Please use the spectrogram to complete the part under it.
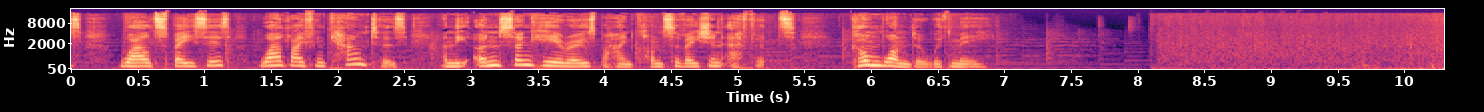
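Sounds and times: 
speech: 0.0s - 7.0s
rain tapping on a teepee: 8.1s - 10.2s.

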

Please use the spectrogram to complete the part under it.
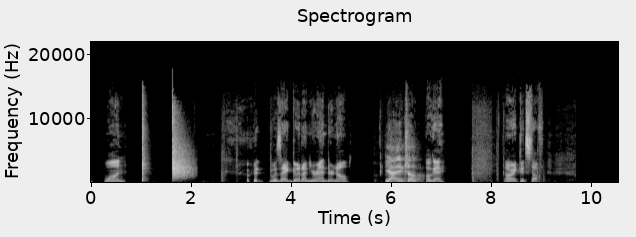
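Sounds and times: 
speech: 0.3s - 0.8s, 3.1s - 5.2s, 5.8s - 9.2s
hand clap for recording sync: 1.0s - 2.2s.

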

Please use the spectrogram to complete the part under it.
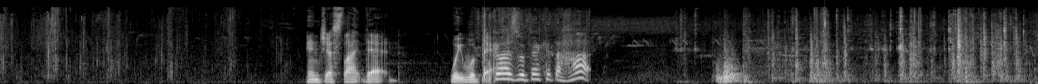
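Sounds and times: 
footsteps walking up a track toward a hut: 0.0s - 3.1s
speech: 3.1s - 6.0s.

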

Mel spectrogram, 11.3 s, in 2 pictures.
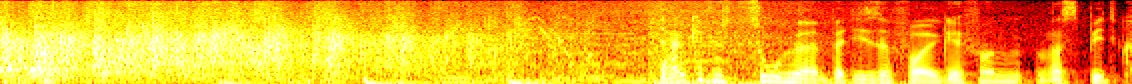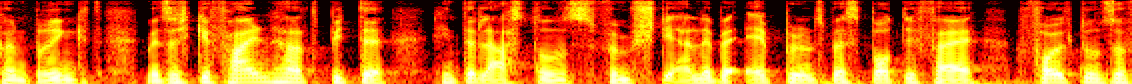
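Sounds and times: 
cheers: 0.0s - 2.3s
audience applause: 0.0s - 3.0s
speech: 3.3s - 11.3s.

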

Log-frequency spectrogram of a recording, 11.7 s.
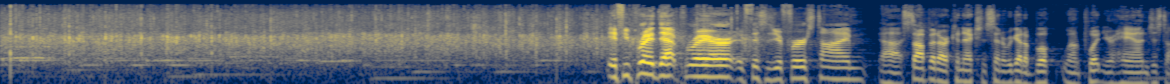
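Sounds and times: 
audience clapping: 0.0s - 7.9s
speech: 6.1s - 11.6s.

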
